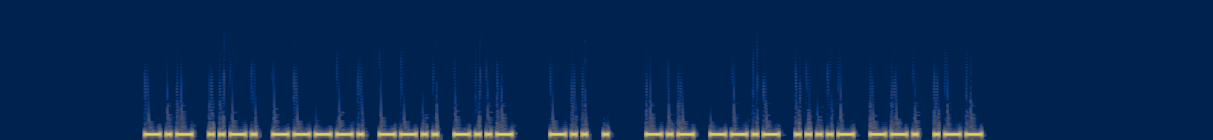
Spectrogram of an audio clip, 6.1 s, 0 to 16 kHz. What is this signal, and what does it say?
Morse code, heard as a keyed tone, about 46 wpm, 700 Hz. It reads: KF9ZX DE KQ4GW
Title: USA Callsign DE Callsign - 5 Characters - 45wpm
